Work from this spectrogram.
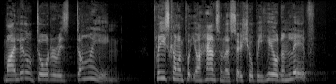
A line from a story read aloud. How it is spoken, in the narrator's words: He pleaded earnestly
